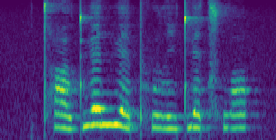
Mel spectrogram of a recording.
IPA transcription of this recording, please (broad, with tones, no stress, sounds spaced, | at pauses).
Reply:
t̪ʰ ɑ˨˩ ʊ̯ t̪ ɥ ɛ˥ n ɥ ɛ˨˩ pʰ u˥˩ l i˨˩ t̪ ɥ ɛ˥˩ t͡sʰ w ɔ˥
